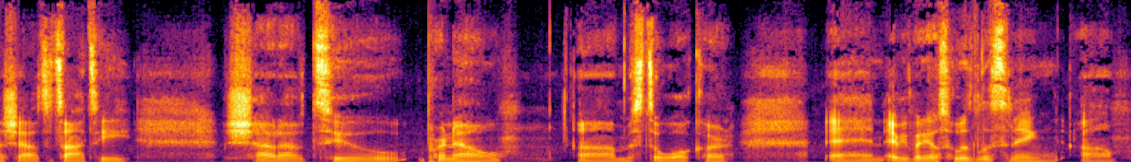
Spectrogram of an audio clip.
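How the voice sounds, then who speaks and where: A young woman hosting her own podcast, hoarse from losing her voice, chatting casually and rambling with lots of fillers. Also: on the low side. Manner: rambling, filler-heavy, relaxed. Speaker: podcast host. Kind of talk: casual solo podcast chat.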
